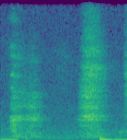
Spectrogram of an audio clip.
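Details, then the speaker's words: Female pet dog snoring while asleep in a quiet indoor room: two rough, noisy breaths with a low rumbling flutter. "i don't know if you can hear my dog"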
